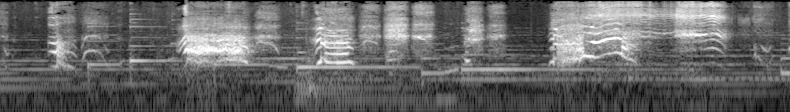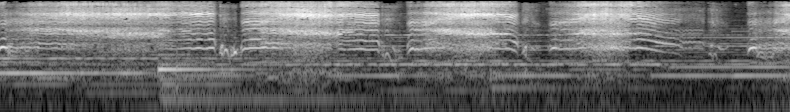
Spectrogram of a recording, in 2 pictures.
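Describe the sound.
Newborn baby crying right after birth, loud wailing bursts that rise and break off repeatedly, then turn into a more continuous, wavering cry over low sustained background tones.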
